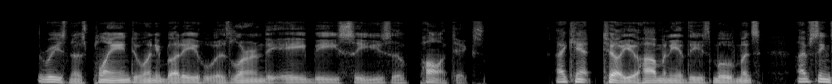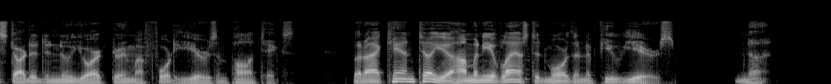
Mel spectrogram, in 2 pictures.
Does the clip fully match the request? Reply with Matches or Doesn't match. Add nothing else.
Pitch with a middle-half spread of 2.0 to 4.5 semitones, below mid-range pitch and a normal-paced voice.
Matches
